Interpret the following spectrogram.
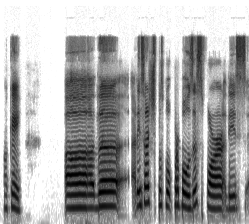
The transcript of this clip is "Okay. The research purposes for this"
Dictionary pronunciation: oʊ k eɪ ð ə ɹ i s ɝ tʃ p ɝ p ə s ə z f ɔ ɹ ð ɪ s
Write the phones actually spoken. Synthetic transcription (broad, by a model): oʊ k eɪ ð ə ɹ i s ɝ tʃ p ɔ p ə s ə s f ɔ ɹ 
